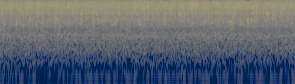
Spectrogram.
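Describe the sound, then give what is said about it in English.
Steady pouring rain fills the scene with a dense, unbroken hiss of drops striking surfaces, constant in level throughout, with no voices or other sounds. “Even if it's your dumb idea to stand outside in the pouring rain like you're the protagonist in some melodramatic anime.”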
